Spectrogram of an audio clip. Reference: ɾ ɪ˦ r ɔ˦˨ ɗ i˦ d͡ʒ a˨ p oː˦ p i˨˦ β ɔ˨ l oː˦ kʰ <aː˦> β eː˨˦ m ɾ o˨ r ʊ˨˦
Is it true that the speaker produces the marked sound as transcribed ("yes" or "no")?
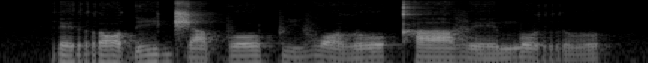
yes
